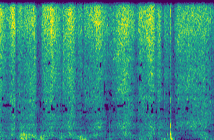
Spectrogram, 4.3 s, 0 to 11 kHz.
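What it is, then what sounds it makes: Latex balloon being rubbed. Finger pads rub quickly over a large, hollow, inflated white latex balloon, making squeaky friction sounds. The rubbing comes through as a steady, low, rumbling drag centered around 78 Hz, with one sharper bump near the end.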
